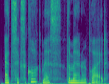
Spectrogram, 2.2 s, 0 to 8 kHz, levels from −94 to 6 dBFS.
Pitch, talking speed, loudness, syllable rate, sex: 195 Hz, 190 wpm, -19 LUFS, 4.8 syllables/s, female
